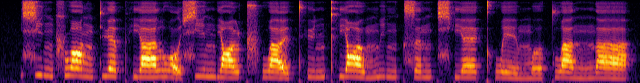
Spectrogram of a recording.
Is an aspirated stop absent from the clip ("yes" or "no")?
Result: no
